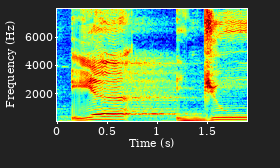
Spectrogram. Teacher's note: maka huruf Jim wajib kita pantulkan karena ini adalah bacaan Qalqalah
